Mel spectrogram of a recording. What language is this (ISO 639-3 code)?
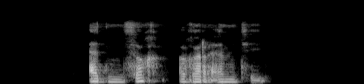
kab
